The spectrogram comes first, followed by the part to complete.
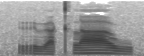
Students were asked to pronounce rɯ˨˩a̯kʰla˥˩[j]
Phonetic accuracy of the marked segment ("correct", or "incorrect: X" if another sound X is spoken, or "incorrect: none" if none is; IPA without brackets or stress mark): incorrect: w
